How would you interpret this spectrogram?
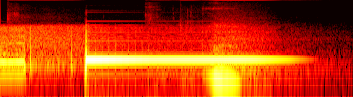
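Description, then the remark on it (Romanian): A crackle of line noise and a sharp click give way to a loud, steady phone-line busy tone after a caller's phone call drops. The tone holds unbroken for about a second and a half. Faint murmuring sits underneath before it cuts off. “Am încercat și am preluat telefonul foarte repede de la momentul în care a sunat. Nu știm ce s-a întâmplat, sperăm să revină.”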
